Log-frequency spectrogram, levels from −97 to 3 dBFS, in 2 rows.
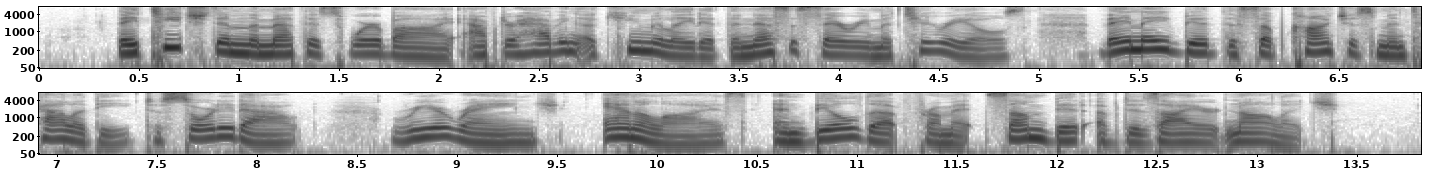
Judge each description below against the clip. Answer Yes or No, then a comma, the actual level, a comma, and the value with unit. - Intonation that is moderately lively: No, wide, 5.7 semitones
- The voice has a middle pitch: Yes, medium, 150 Hz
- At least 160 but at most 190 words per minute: No, average, 150 wpm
